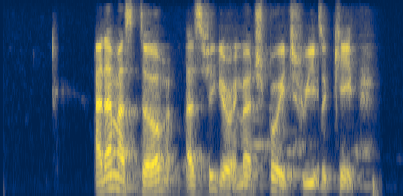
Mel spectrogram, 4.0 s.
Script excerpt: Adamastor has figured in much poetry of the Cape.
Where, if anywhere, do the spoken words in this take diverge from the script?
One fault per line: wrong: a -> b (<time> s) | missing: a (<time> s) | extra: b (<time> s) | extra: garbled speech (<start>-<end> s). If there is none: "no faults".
missing: in (2.4 s)
missing: of (3.2 s)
